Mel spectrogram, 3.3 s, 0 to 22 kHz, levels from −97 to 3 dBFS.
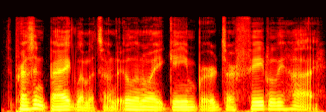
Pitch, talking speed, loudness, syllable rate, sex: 105 Hz, 200 wpm, -17 LUFS, 5.9 syllables/s, male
